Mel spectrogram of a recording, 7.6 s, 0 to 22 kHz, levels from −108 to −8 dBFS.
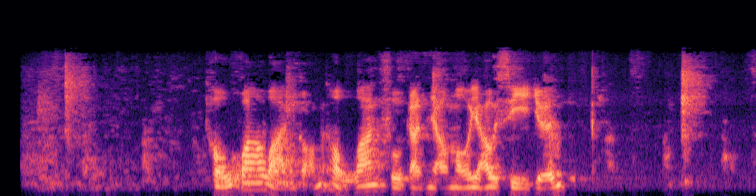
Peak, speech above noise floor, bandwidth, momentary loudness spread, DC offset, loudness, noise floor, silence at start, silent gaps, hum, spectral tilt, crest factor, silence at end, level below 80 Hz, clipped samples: -6 dBFS; 39 dB; 7.8 kHz; 18 LU; under 0.1%; -24 LUFS; -62 dBFS; 0.3 s; none; none; -4.5 dB/octave; 20 dB; 0.3 s; -70 dBFS; under 0.1%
